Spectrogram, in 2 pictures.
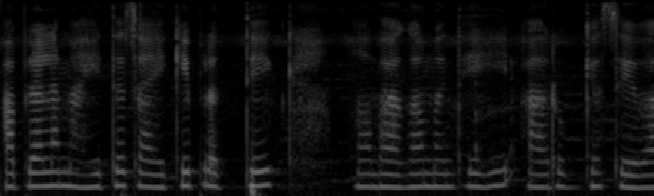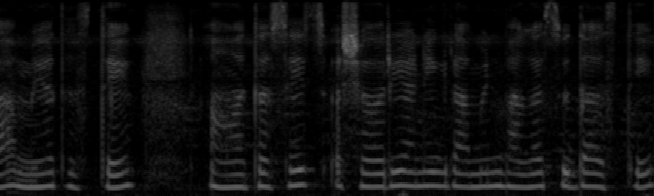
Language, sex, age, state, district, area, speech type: Marathi, female, 18-30, Maharashtra, Sindhudurg, rural, spontaneous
